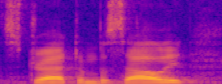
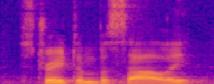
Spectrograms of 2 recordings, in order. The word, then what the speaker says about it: stratum basale: weird but it is stratum basale and actually sometimes you might hear this word with a long a sound called stratum stratum basale otherwise known as stratum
